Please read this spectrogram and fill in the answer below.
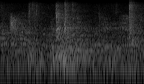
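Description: Indistinct chatter of people in a large room, with three sharp clicks or knocks.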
